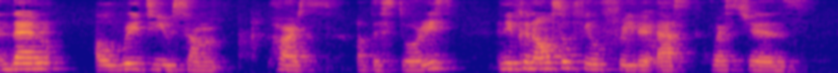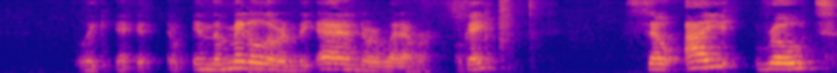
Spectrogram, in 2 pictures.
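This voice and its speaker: Somewhat breathy speech in an Israeli accent comes at a fairly slow pace with ordinary pitch variation. Long, frequent pauses break it up. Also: woman. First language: Hebrew. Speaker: author and book editor. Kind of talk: lecture. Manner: halting.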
